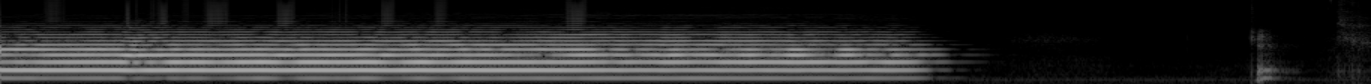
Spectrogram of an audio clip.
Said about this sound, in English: Our first note that we're going to learn this week is going to be the F note on the trumpet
